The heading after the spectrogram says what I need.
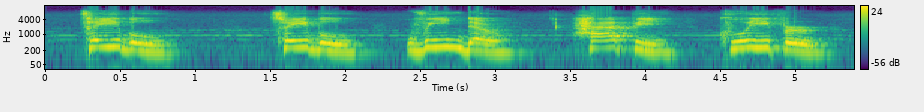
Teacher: Nouns and adjective are stressed on the first syllables.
